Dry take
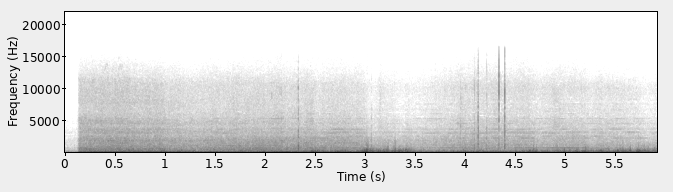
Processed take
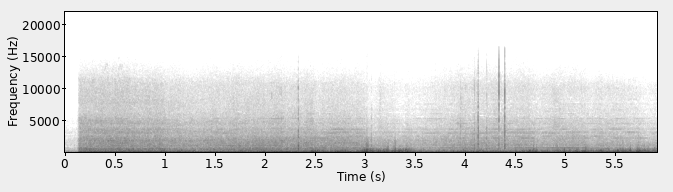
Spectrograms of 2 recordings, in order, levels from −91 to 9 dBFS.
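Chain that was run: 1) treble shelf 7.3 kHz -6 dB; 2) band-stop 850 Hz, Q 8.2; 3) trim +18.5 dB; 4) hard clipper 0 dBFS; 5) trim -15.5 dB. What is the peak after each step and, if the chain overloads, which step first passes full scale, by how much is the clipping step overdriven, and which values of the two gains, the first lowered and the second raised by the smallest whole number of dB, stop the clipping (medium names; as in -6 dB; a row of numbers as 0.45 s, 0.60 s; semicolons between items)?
-14.5 dBFS, -14.5 dBFS, +4.0 dBFS, 0.0 dBFS, -15.5 dBFS; step 3, 4.0 dB; step 3 +14.5 dB, step 5 -11.5 dB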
